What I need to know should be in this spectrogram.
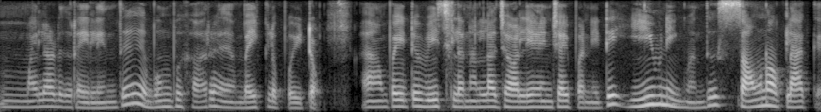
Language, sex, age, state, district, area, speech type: Tamil, female, 30-45, Tamil Nadu, Mayiladuthurai, urban, spontaneous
